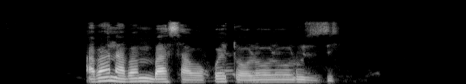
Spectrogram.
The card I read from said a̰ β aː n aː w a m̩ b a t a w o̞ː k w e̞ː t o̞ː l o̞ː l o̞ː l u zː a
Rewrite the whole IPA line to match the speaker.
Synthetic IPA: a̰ β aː n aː β a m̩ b a s a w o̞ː k w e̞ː t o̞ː l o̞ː l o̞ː l u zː i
